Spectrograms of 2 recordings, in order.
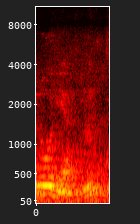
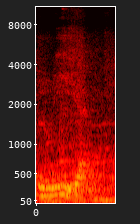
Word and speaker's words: Luria: Entonces Luria, en realidad, su apellido no es Luria, su apellido es Luria. Es un apellido ruso que no tiene letras en español para escribir Luria. ¿Ya? Se escribe así como Luria. ¿Ya? ¿Ok? Entonces, así como que dice, digamos, occidentalizado, se dice Luria.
